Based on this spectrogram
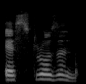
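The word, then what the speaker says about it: oestrogen: जाता है एस्ट्रोजन को, एस्ट्रोजन को ओ से लिखा जाता है लेकिन प्रोनाउंस एस्ट्रोजन ई से किया जाता है।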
